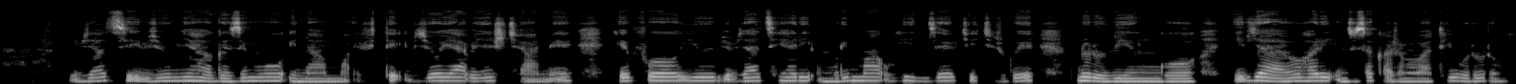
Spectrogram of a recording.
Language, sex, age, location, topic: Kinyarwanda, female, 18-24, Kigali, agriculture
